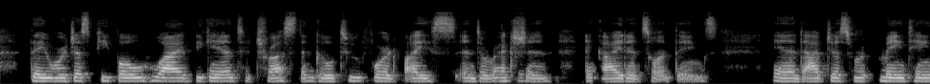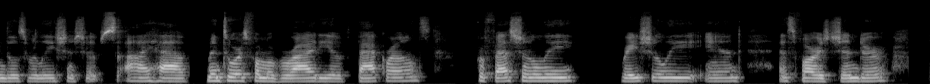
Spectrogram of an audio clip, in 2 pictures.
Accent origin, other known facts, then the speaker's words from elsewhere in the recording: New Haven, Connecticut, United States; Her poetry and books were some of the first that I read as a young girl growing up in New Haven.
